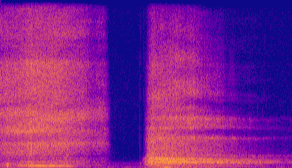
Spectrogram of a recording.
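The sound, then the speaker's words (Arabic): A sheep character in a children's story takes a deep breath: two long, airy breath sounds separated by a brief silent pause, heard alone without talk. “قعدت بسبوسة في الكرسي المريح وأخدت نفس عميق”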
